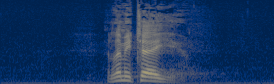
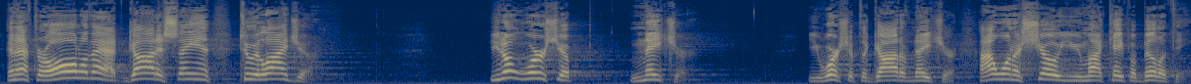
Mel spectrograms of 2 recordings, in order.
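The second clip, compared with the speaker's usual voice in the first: loud, high, thundering proclamation; preacher booming as God to Elijah; 5 semitones higher, 7 dB louder than usual. Acted. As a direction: proclaim it like God speaking from heaven. Preacher voicing God loudly.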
